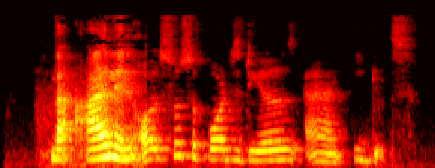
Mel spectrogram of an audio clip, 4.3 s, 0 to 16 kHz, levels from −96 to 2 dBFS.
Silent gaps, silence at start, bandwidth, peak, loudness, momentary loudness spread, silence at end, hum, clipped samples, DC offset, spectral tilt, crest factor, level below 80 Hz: none; 0.5 s; 10.5 kHz; 0 dBFS; -18 LUFS; 22 LU; 0.55 s; none; under 0.1%; under 0.1%; -6.5 dB/octave; 20 dB; -60 dBFS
